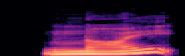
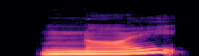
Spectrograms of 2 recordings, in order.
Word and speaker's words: Nói: Nói. Nói. Nói. – This is pronounced with a high rising tone. Say again, speak. – Nói.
